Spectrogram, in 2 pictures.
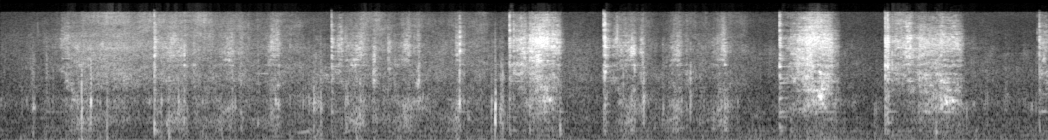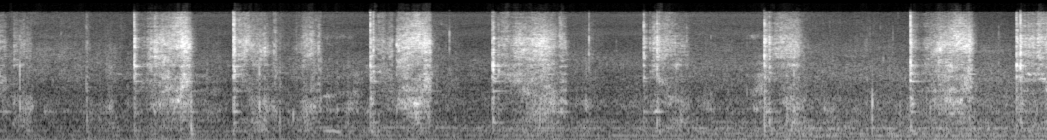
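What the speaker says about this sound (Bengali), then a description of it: "বেটে রাখা গরম মশলা দিয়ে দেবো দিয়ে একটু নেড়ে চেড়ে দেবো" Banana flower curry with ground garam masala being stirred in a pan, heard as uneven rasping, scraping strokes of a spoon against the pan over a low sizzle, close and moderately quiet, with no one speaking.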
